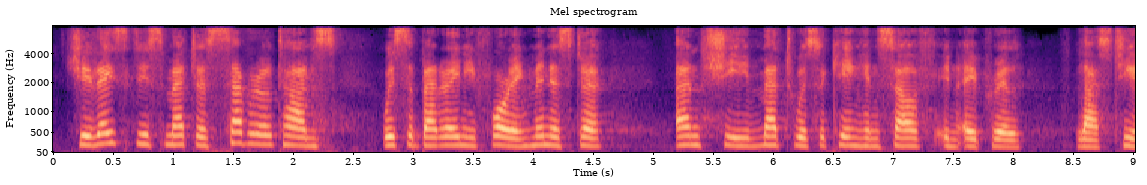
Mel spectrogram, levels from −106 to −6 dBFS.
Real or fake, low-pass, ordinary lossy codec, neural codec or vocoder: fake; none; none; codec, 16 kHz, 1.1 kbps, Voila-Tokenizer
